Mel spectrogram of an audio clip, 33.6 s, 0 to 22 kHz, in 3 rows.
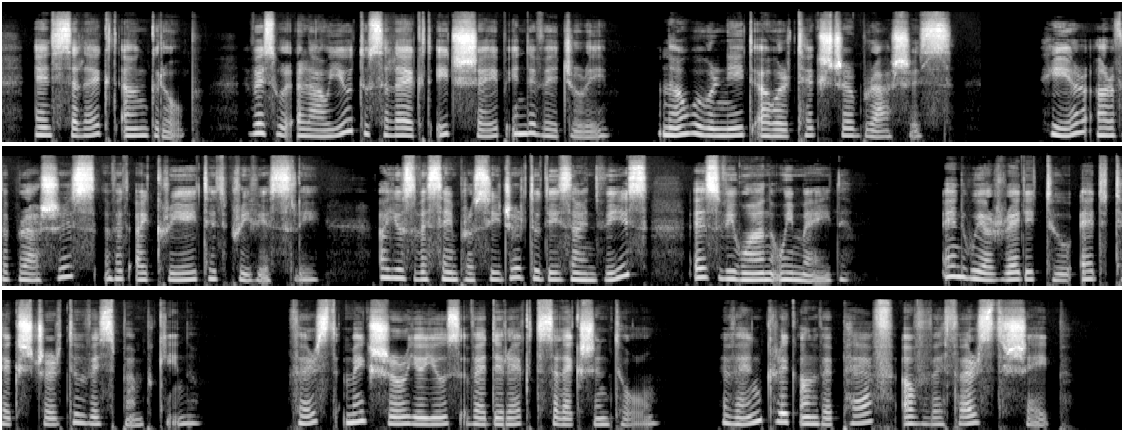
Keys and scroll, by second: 25.9 a.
